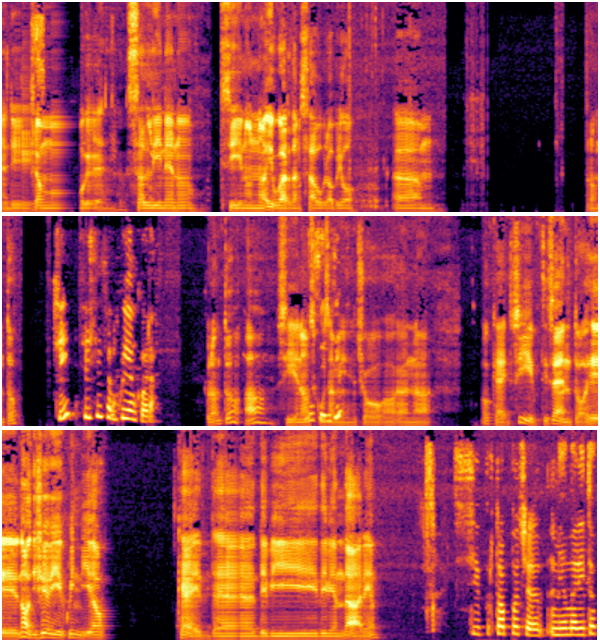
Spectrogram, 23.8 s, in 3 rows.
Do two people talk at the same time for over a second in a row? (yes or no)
no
